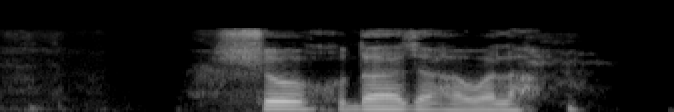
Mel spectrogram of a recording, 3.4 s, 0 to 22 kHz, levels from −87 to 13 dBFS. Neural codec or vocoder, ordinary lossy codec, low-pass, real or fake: codec, 16 kHz, 16 kbps, FunCodec, trained on LibriTTS, 50 frames a second; MP3, 48 kbps; 7.2 kHz; fake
